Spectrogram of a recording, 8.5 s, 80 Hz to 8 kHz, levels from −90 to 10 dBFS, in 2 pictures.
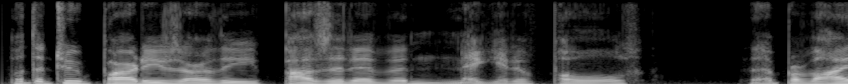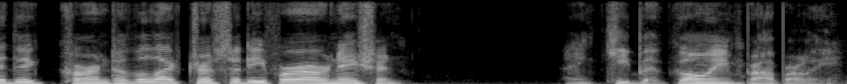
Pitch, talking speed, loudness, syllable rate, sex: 140 Hz, 170 wpm, -19 LUFS, 6.2 syllables/s, male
